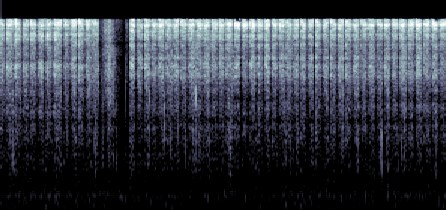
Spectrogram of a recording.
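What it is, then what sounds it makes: Pencil shading on textured drawing paper. A blue mechanical pencil scratches fast, repeated graphite shading strokes across a flat sheet of textured drawing paper. The result is a steady, bright, scratchy rasp of quick overlapping strokes with little low end, easing briefly just before the midpoint before continuing at an even pace.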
